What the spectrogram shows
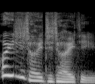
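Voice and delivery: put-on Irish accent. Explaining Scottish versus Irish accents to another speaker, Irish accent. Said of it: "The Irish accent is more like".

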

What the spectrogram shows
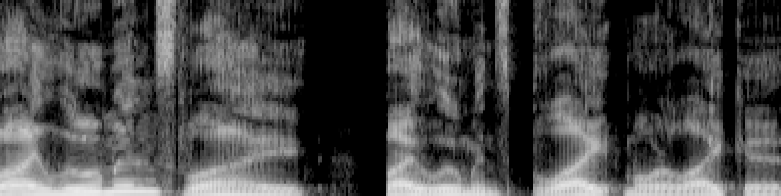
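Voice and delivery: slow, glum, dejected, bummed-out, drawn-out voice. Voicing a character after being told to make him bummed: bummed Roderick voice. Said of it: "it's gotta be a bummed Roderick".

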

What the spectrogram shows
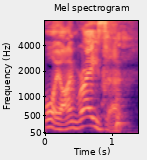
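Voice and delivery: put-on Australian accent. Retelling a disguised character's line in a put-on Australian accent. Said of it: "an Australian accent".

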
